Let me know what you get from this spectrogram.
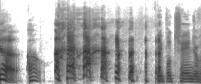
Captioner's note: chortles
